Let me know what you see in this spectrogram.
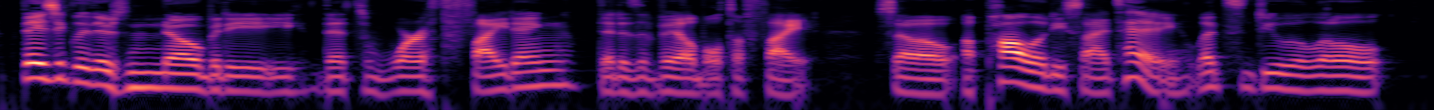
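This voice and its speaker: At a moderate pace, a man talks in an ordinary speaking voice on a very clean recording with a silent background. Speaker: podcast co-host. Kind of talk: casual chat.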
